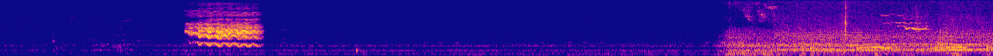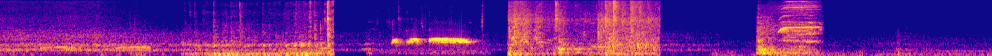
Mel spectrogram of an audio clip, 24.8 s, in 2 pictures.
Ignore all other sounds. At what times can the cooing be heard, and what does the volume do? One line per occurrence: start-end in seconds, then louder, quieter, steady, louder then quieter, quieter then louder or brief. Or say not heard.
9.9-20.7 louder then quieter.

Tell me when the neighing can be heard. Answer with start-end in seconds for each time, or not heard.
2.3-3.3, 11.0-11.7, 21.9-22.7.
